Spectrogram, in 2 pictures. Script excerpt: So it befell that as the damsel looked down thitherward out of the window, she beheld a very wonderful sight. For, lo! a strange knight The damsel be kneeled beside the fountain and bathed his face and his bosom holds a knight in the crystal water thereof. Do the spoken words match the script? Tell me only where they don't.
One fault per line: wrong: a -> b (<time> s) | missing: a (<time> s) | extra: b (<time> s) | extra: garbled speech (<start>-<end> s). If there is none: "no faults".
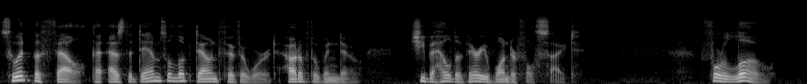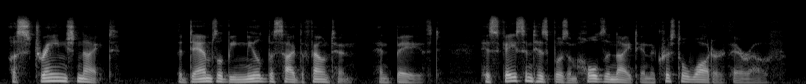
no faults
